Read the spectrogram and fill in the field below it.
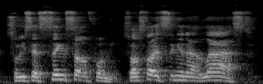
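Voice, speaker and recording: A middle-aged man telling his singing story in a loose, animated, conversational way, teaching as he goes. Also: high voice, fast. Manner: animated, self-described shy introvert, loose and conversational. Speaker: vlogger sharing singing tips. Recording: roomy echo.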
